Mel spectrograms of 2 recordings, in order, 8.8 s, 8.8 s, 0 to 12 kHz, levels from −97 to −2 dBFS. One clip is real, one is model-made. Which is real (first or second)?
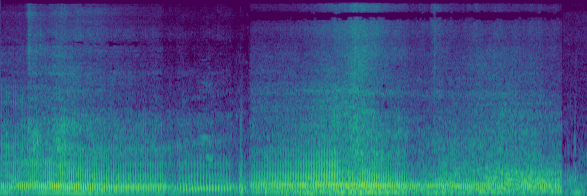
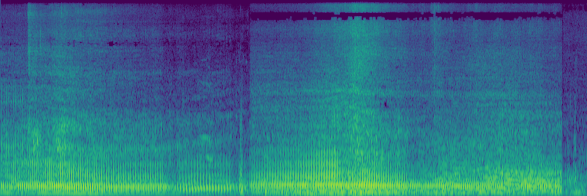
second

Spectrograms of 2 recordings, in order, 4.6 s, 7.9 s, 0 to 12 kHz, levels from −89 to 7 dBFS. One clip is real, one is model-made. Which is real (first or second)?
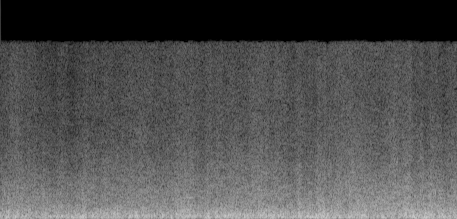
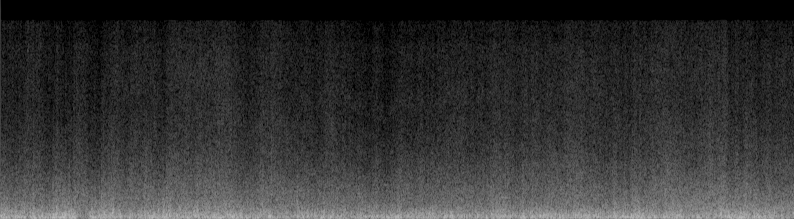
second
